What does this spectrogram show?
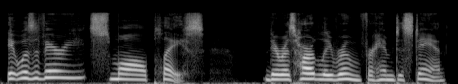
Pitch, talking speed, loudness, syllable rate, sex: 240 Hz, 185 wpm, -18 LUFS, 4.8 syllables/s, female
